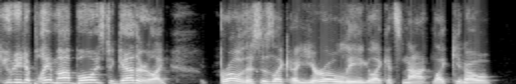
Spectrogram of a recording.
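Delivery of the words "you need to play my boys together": very high-pitched, loud screaming. Retelling a father screaming at the coach: imitating a father screaming at a coach. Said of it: "screaming at the coach".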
